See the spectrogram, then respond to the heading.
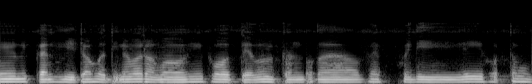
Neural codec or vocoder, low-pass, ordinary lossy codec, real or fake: codec, 24 kHz, 0.9 kbps, WavTokenizer, medium music audio release; 7.2 kHz; none; fake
